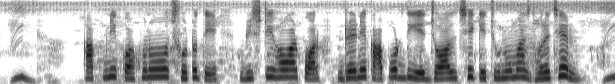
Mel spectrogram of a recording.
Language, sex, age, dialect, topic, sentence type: Bengali, female, 18-24, Northern/Varendri, agriculture, statement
